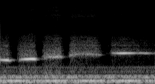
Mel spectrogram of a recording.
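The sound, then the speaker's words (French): A person whistles a short sequence of simple, steady notes, each one slightly higher than the last, with a steady low hum underneath. “je fais souvent ça dans les reportages, les siffles.”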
